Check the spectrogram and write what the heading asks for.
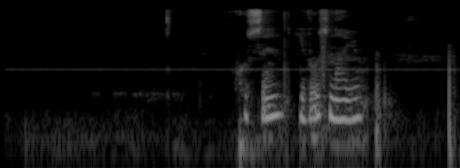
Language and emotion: Russian, sad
